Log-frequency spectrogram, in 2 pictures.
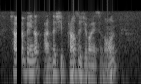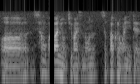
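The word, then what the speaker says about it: Champagne: 쌍파뉴 지방에서 나는 쌍파뉴, 샴페인, 쌍파뉴.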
